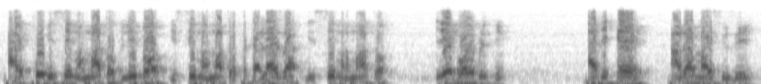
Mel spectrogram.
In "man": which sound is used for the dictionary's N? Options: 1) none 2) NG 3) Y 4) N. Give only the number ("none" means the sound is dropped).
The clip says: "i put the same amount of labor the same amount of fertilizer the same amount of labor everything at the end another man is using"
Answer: 1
